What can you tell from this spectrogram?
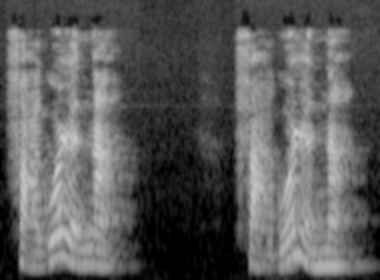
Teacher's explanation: if it's an n, of course, this is simple, and it will change to na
